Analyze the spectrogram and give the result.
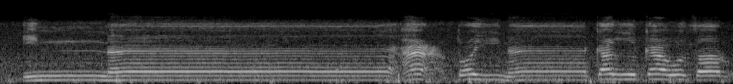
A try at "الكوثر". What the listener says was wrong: كاو এই যে কাও আছে না কাও এটাকে চেষ্টা করবেন ওয়াও এর উচ্চারণটা যেন নরম থাকে আর একটু নরম করা যেতে পারে কাউসর كوثر كوثر اعطيناك الكوثر كوثر কাফটা শক্ত হবে ঠিক আছে ওয়াও এর উচ্চারণটা আরেকটু নরম করতে পারলে আরো ভালো হবে আবার ইন্না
